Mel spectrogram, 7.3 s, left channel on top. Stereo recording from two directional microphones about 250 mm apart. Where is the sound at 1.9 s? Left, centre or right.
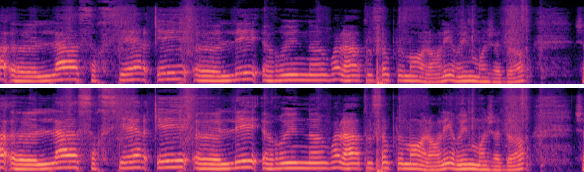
Right.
